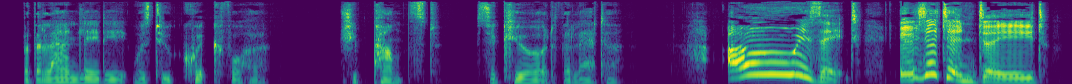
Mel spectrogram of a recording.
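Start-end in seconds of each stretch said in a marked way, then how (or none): 5.5-7.8 very high, very slow, drawn-out, swooping cry. The landlady, having snatched a tenant's letter, retorts, cried out. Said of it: "she cried".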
